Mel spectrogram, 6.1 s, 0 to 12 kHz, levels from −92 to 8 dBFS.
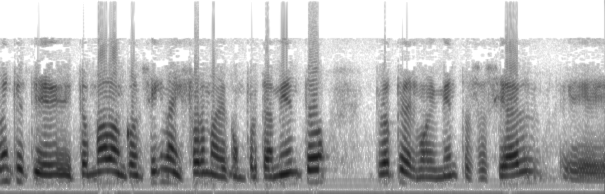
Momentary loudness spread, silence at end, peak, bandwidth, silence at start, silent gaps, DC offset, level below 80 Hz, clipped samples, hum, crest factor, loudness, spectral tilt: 11 LU; 0 s; 0 dBFS; 7.2 kHz; 0 s; none; 0.8%; -60 dBFS; 0.7%; none; 12 dB; -11 LUFS; -6 dB/octave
